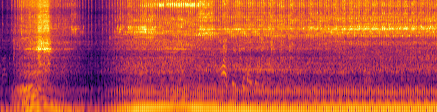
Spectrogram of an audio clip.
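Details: Loader rickshaw engine starting: catches then runs evenly with a fast steady tick about four per second; mechanical tappet problem inside the engine, oil change advised.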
